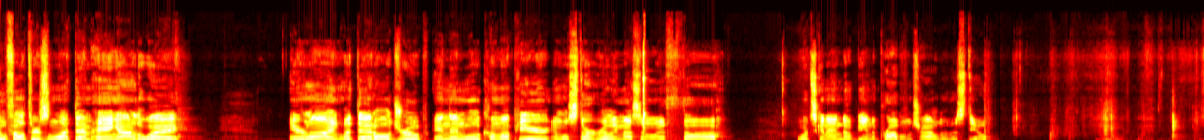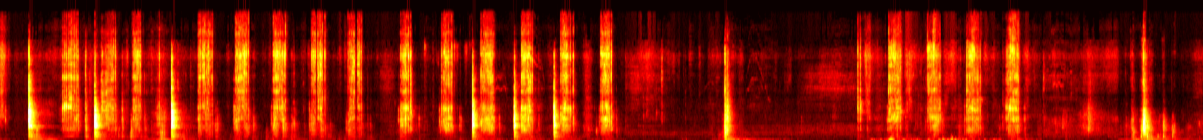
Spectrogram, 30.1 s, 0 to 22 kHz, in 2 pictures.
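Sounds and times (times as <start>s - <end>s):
ratchet wrench clicking: 15.4s - 23.4s, 25.8s - 28.1s.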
